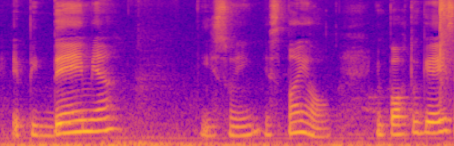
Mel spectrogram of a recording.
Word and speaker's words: epidemia: palavrinha aqui ó epidemia observa em a maneira que o pronunciei ela em espanhol epidemia não ep de Mia no português nós falamos epidemia no espanhol epidemia então vejam bem existem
